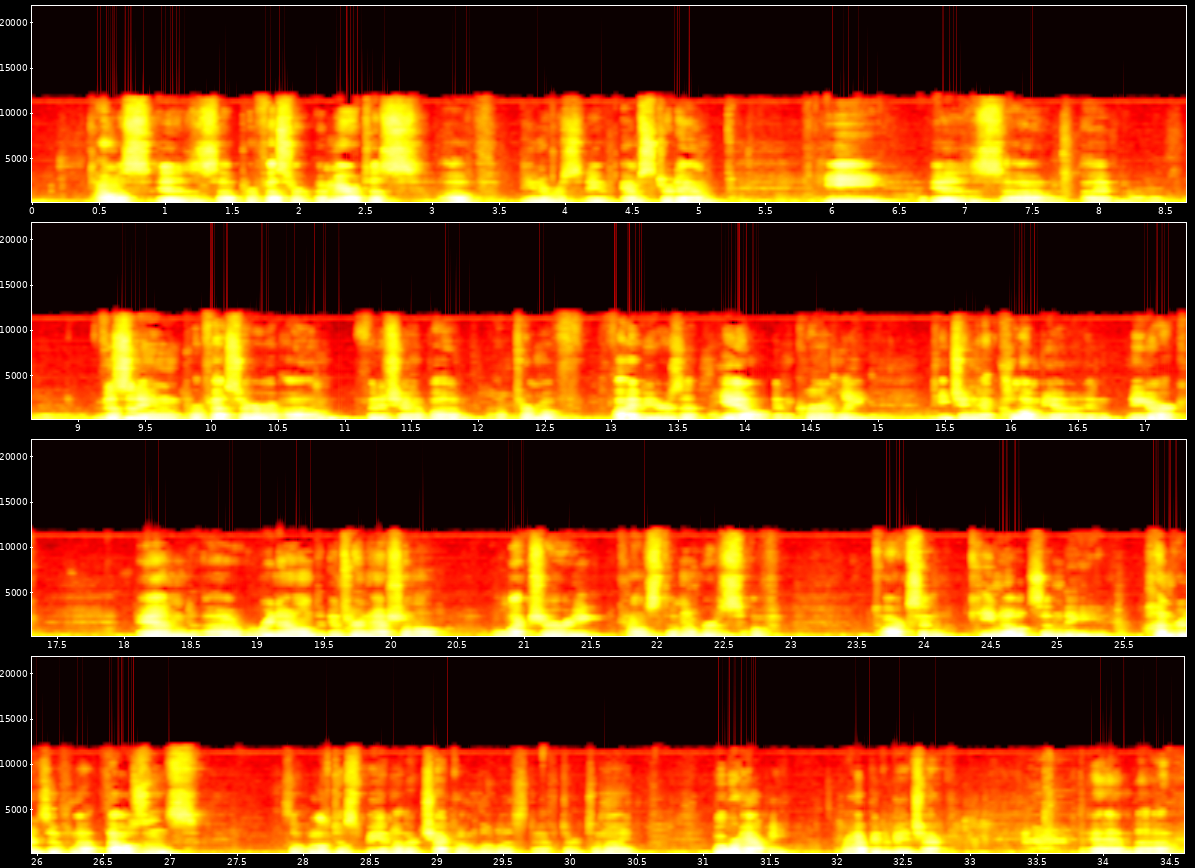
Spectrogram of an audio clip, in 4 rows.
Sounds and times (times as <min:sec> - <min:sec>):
Speech: 0:00.4 - 0:05.2, 0:05.9 - 0:17.4, 0:18.1 - 0:23.0, 0:23.6 - 0:32.9, 0:33.8 - 0:34.6.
